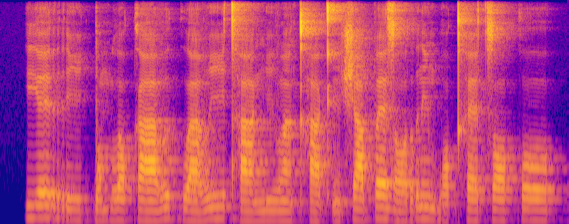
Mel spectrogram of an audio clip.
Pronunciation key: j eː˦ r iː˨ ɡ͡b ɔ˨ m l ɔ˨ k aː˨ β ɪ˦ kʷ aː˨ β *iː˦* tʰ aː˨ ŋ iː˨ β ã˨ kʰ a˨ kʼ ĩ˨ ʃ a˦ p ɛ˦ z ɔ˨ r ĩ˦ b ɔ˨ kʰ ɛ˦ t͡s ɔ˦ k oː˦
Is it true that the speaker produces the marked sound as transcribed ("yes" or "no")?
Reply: yes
